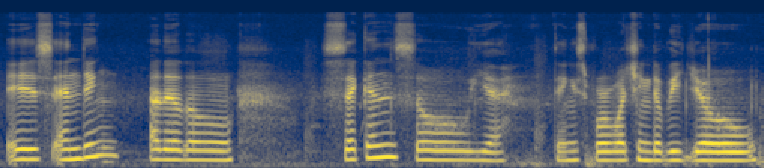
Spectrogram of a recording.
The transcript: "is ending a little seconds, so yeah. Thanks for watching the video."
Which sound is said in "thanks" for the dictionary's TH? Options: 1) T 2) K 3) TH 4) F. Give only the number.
1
